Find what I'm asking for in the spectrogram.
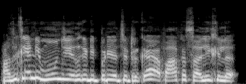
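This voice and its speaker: Gruff grumbling dad, woman putting on a deep voice, dull dry lo-fi sound. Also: racing, a little mellow, dry recording, lightly acted. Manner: grumbling, scolding. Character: middle-aged father, gruff and puzzled.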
